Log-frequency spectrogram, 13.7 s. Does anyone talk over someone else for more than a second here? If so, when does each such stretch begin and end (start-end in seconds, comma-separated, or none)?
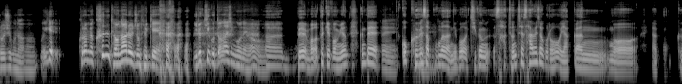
none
